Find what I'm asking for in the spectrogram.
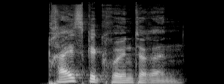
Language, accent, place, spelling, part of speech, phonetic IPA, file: German, Germany, Berlin, preisgekrönteren, adjective, [ˈpʁaɪ̯sɡəˌkʁøːntəʁən], De-preisgekrönteren.ogg
- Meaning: inflection of preisgekrönt: 1. strong genitive masculine/neuter singular comparative degree 2. weak/mixed genitive/dative all-gender singular comparative degree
